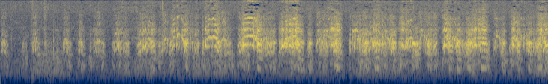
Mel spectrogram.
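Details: Harsh, chattering chuk-chuk calls from a tethered chukar decoy and incoming wild male partridges. The calling starts softer, then builds into a loud, continuous overlapping chorus.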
